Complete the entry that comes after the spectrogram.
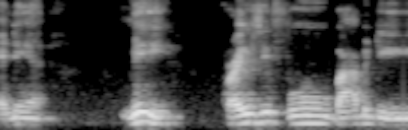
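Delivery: ordinary talk, nothing marked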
